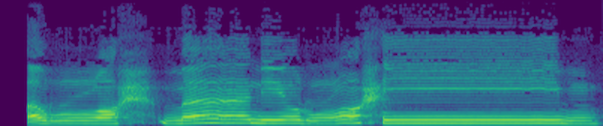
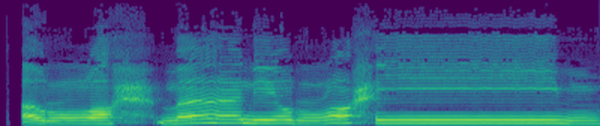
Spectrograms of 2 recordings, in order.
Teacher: Ingat, matnya jangan lebih dari 2 harokat, karena ini adalah mat asli. Kecuali ini yang terakhir bisa 4 sampai 6.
